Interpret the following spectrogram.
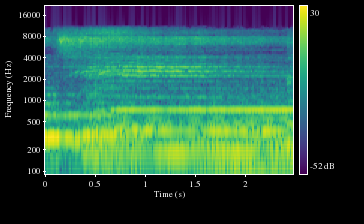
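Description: A woman singing a long held note into a microphone over a recorded backing track, in a sentimental ballad (enka-style) song.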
